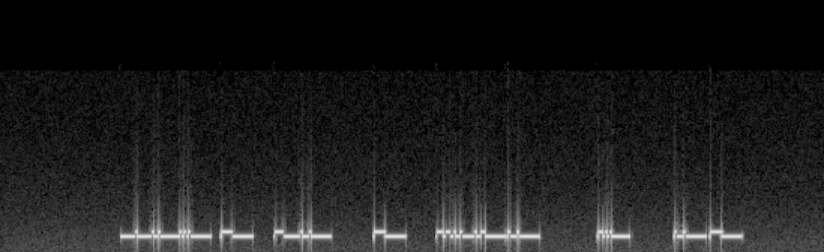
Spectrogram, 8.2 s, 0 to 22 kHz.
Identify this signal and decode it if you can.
TTY/TDD text telephone tones (45.45 baud Baudot), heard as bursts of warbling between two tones, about 400 Hz shift, 1600 Hz centre. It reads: 65915 21415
